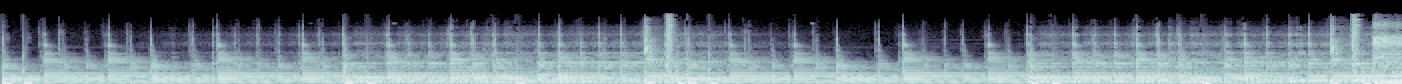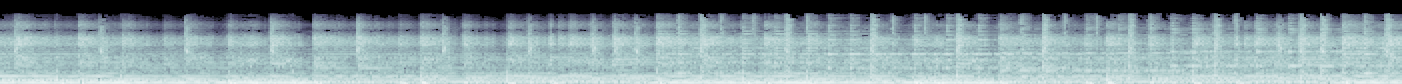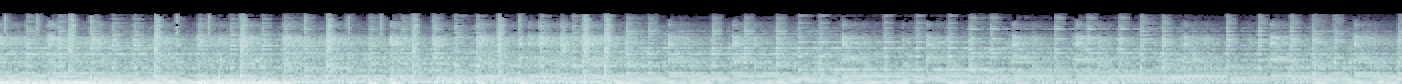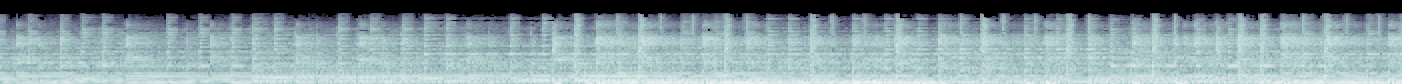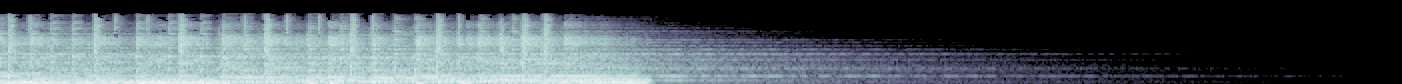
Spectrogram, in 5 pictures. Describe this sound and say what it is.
new sss
cool, groovy, song, sound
